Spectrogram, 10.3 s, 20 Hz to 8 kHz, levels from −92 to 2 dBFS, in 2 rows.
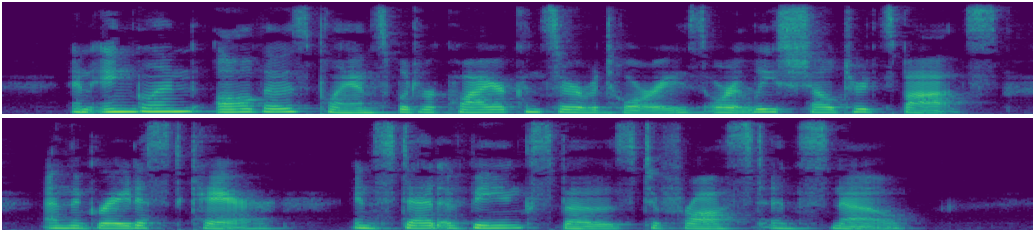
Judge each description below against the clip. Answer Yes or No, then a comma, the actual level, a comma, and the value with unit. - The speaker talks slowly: No, average, 145 wpm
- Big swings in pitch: No, average, 2.8 semitones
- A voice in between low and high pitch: Yes, medium, 180 Hz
